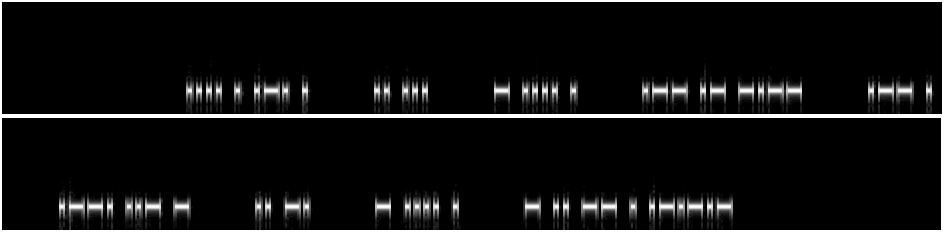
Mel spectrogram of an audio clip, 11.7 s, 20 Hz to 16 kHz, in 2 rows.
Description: Morse code, heard as a keyed tone, about 37 wpm, 700 Hz. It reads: HERE IS THE WAY WE PUT IN THE TIME.
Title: 2x Word-Spacing - Sentences from Top 200 Words - 40wpm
